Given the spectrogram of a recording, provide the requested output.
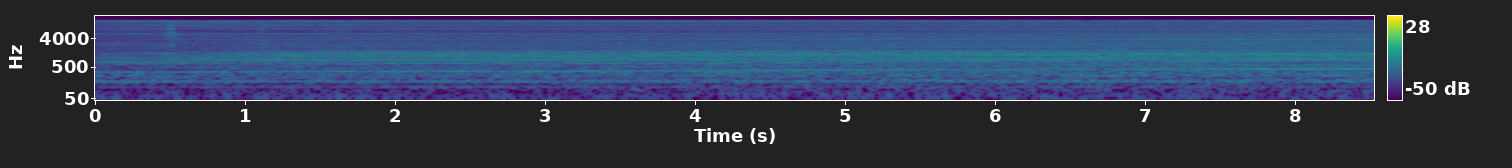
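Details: EG4 6000EX solar inverters in a barn, charging at about 50 amps each (100 amps total): quiet steady electrical hum with a few fixed tones over a soft fan whoosh, no buzzing or rattles; charging normally.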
